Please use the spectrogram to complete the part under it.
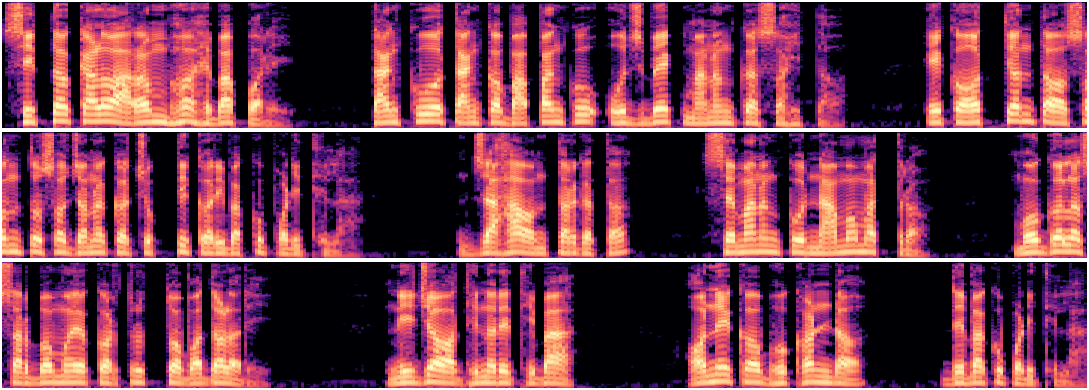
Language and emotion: Odia, neutral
